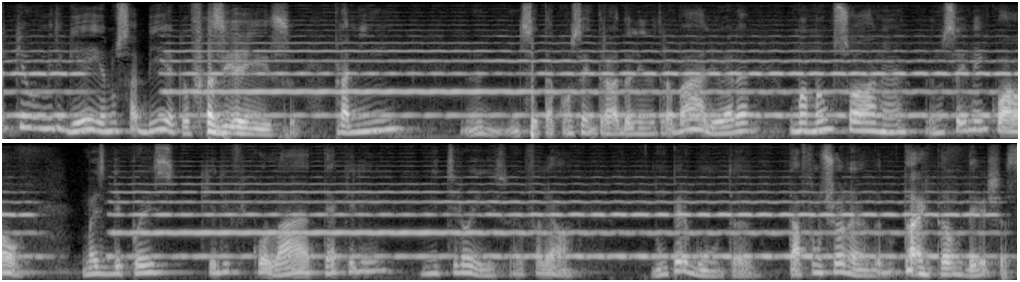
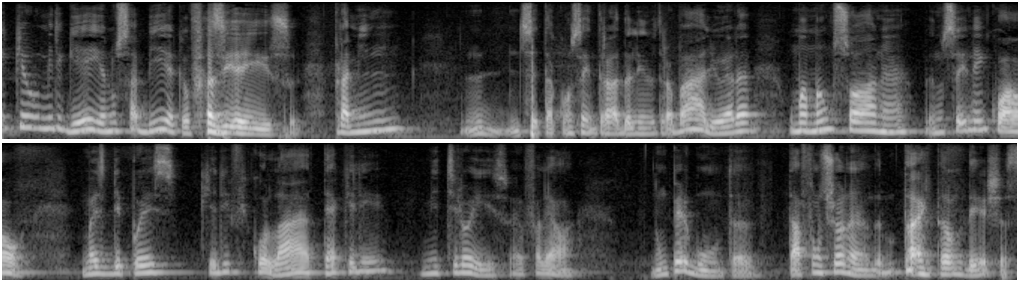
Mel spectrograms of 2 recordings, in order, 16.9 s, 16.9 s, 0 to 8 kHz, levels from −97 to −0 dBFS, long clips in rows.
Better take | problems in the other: second | background sound (Wind instrument, woodwind instrument); 5 dB below the speech

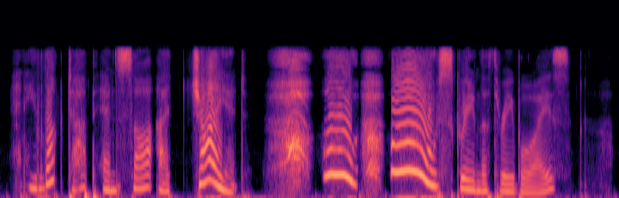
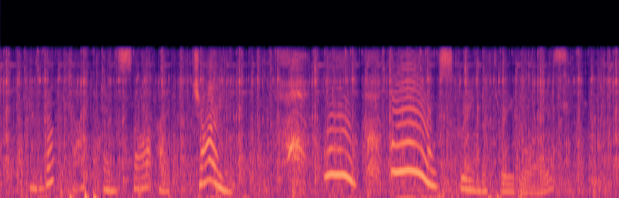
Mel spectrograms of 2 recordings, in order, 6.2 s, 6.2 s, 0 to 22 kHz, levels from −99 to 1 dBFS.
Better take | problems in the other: first | background sound (Mechanisms); 8 dB below the speech

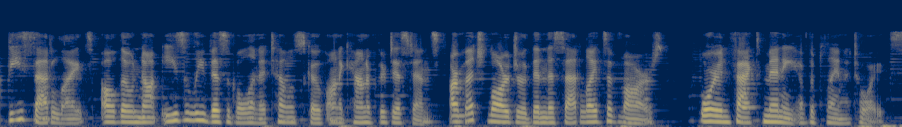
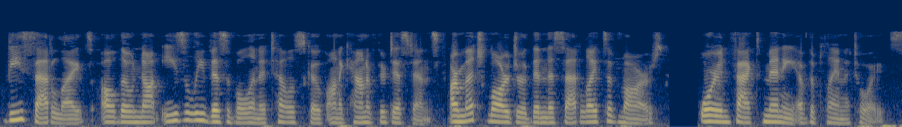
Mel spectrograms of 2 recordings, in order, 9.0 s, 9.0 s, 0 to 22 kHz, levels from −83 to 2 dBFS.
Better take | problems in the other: second | noise reduction (neural mask model DeepFilterNet 3)

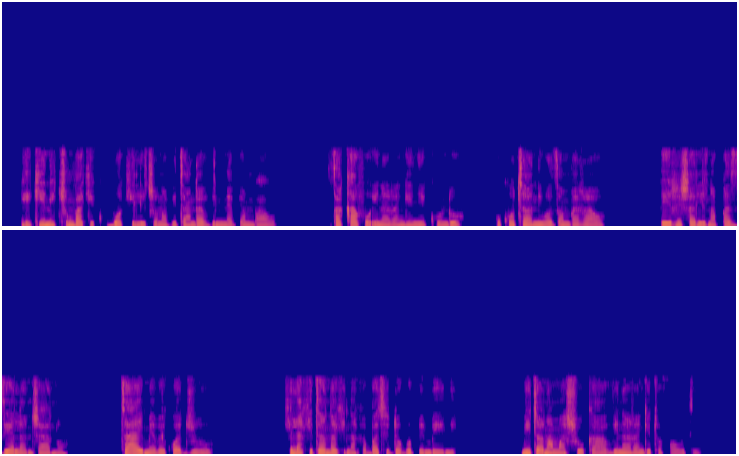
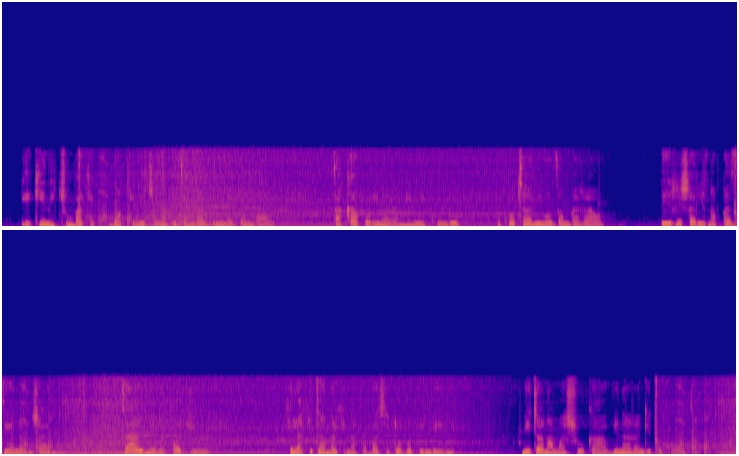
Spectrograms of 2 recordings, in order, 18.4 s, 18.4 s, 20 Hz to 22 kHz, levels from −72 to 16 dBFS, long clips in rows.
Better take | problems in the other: first | background sound (Engine starting / Car); 7 dB below the speech // room echo; dies away in 0.8 s

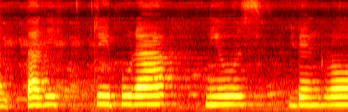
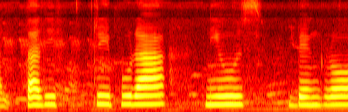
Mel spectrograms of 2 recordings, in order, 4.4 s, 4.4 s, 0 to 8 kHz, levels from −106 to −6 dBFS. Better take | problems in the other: second | room echo; dies away in 2.7 s

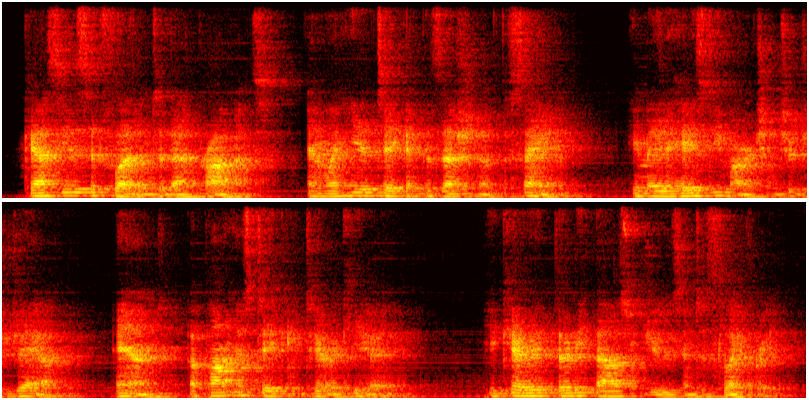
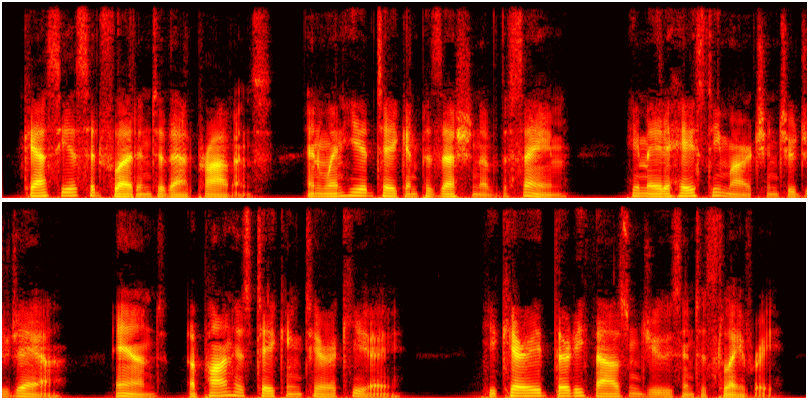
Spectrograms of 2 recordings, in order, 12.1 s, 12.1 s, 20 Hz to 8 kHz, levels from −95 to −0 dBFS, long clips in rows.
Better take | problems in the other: second | noise reduction (neural separator model SepFormer DNS4)

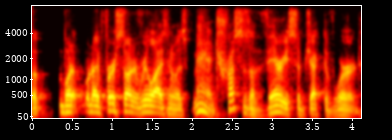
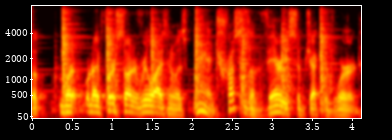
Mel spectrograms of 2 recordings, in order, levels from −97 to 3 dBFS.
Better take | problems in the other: first | background sound (Tools); 8 dB below the speech

